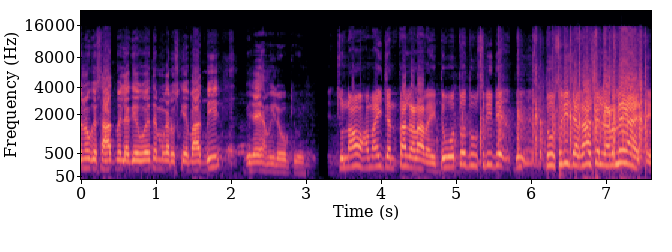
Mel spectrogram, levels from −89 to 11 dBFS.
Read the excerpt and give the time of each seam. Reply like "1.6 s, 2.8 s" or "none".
3.3 s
